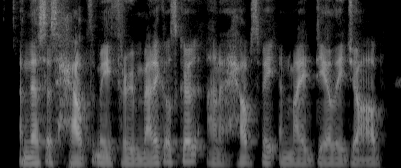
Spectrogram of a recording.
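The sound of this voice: Speaking at a low pitch, the man lets it move very little.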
